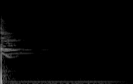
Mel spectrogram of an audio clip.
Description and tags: air can 02
This is a mallet hitting an air duster can.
